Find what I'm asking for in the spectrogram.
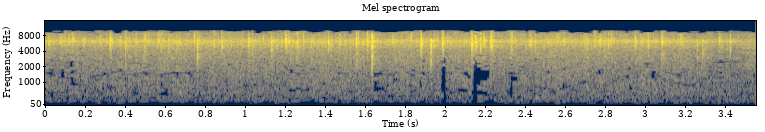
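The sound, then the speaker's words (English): Heavy rain pours outside and beats on a deck and roof, a steady dense hiss with scattered sharp droplet taps throughout and no voices. “you might hear the wonderful sound, the incredible sound of rain right now outside my room as I begin this podcast. It's pouring, and it has been for a while.”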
